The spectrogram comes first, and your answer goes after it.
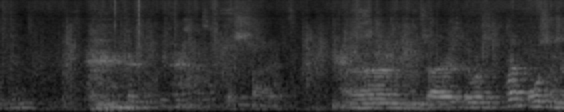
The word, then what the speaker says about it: Josiah: How do you pronounce it again? Josiah.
